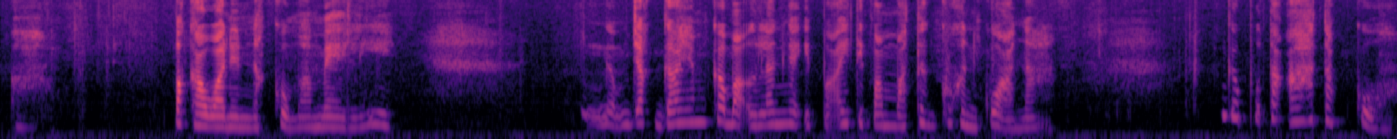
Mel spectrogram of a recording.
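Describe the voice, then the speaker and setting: A woman's voice: medium pitch, expressive, a little slow, pauses often, a bit bright, slight background noise. An actress playing an evasive, guilt-ridden woman in a radio drama, speaking in a hesitant, emotional way. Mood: guilty, pleading.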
